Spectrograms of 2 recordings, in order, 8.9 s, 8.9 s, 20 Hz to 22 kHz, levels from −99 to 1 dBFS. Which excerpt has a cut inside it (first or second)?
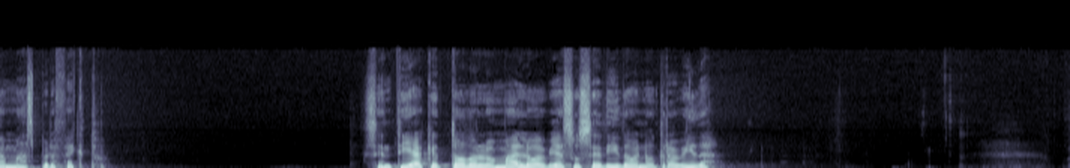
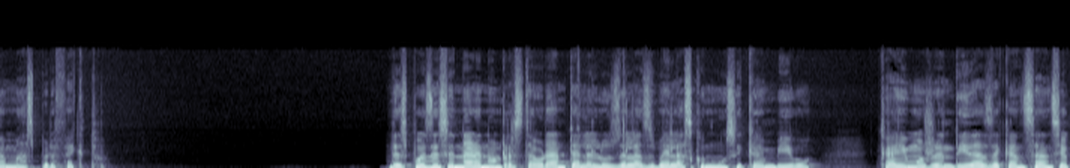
first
